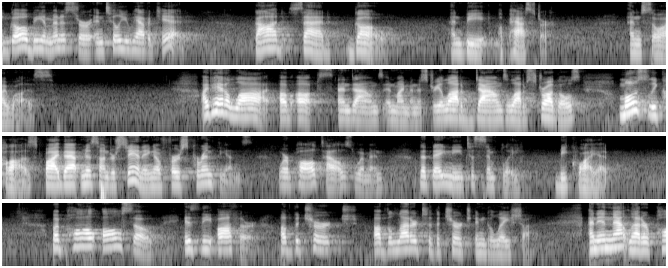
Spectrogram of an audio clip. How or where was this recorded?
large echoing room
